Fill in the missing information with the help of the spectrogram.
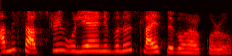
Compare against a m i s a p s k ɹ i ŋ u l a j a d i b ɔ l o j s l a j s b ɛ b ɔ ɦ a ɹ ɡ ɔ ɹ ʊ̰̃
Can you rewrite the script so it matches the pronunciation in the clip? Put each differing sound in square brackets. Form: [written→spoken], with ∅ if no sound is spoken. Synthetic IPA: a m i s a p s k ɹ i ŋ u l [a→i] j a [d→n] i b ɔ l o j s l a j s b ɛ b ɔ ɦ a ɹ [ɡ→k] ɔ ɹ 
